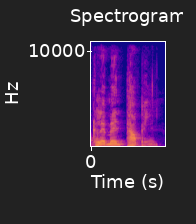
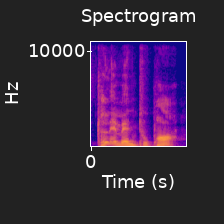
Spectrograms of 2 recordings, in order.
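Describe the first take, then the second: First: The surname is pronounced in a non-French way. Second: The surname is pronounced in a French way. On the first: The speaker calls it wrong. "It is not Clement Tapin" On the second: The speaker calls it right. "It is a, a French name, so it is Clement Tupar"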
